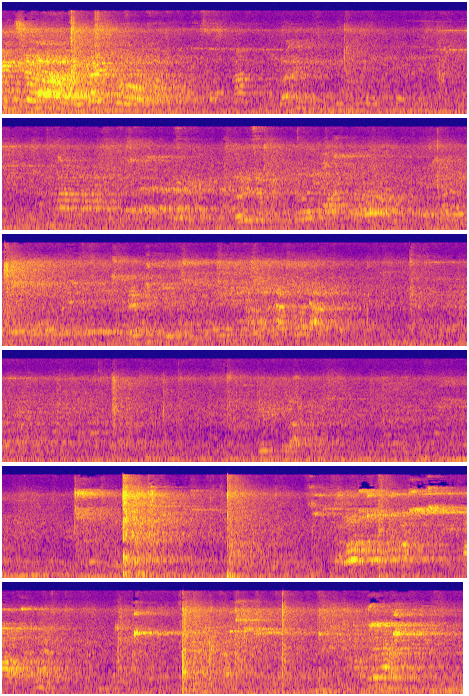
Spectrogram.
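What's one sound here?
Young men call out to each other across a court in a large echoing hall.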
